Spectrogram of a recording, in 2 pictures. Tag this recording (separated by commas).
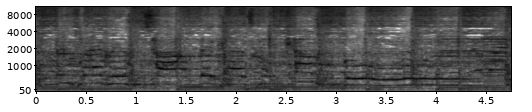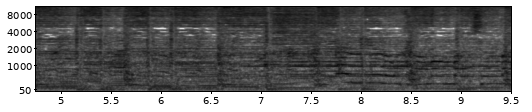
Music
